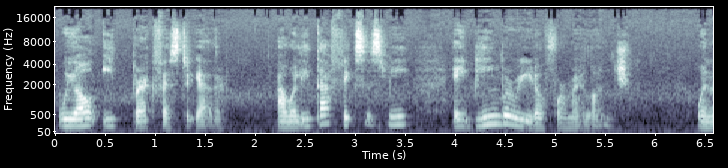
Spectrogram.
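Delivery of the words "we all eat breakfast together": ordinary delivery, nothing marked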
